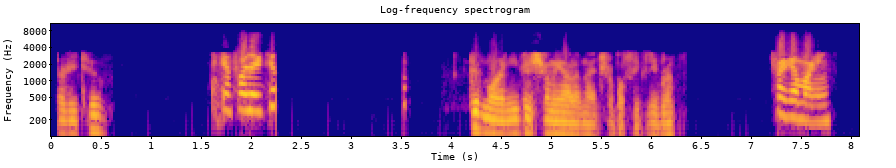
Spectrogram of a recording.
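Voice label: Sheriff East County, scanner audio; MCSO - EAST; South Scottsdale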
